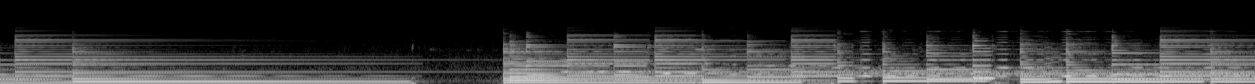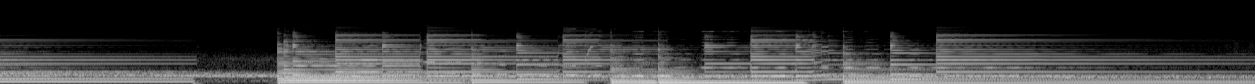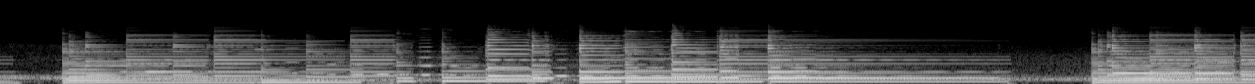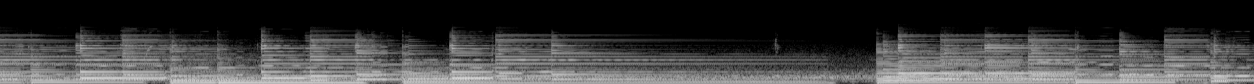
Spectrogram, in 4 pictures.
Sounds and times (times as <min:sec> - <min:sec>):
Inside, small room: 0:00.0 - 0:50.1
Music: 0:00.0 - 0:50.1.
